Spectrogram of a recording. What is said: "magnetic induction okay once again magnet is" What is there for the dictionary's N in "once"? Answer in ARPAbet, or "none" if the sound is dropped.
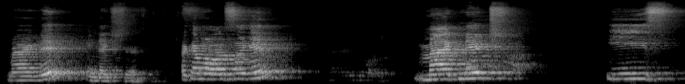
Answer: L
